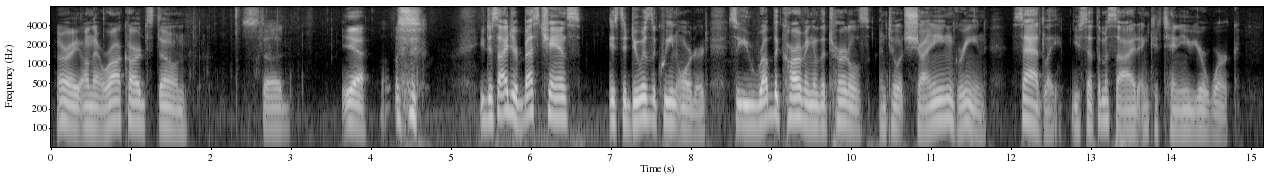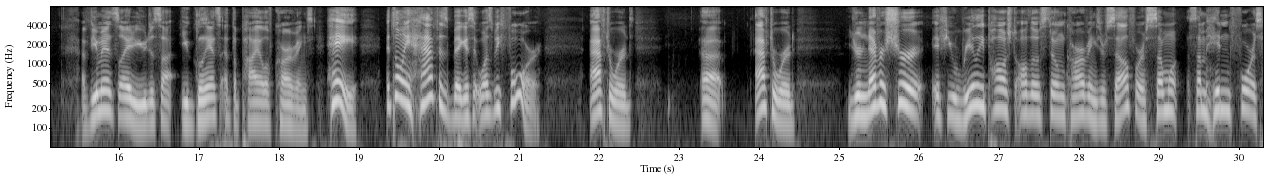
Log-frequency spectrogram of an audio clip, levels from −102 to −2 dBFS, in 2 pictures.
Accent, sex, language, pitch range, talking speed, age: American, male, English, 125-190 Hz, 170 wpm, 20-39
